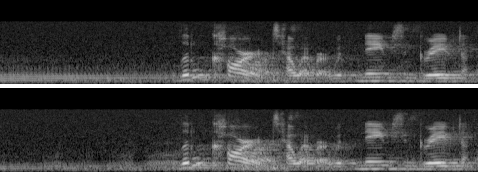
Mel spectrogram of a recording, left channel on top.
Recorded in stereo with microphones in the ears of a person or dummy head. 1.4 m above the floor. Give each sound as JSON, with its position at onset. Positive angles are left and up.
{"t": 1.7, "sound": "a woman speaking", "side_deg": 5, "distance_m": 4.0}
